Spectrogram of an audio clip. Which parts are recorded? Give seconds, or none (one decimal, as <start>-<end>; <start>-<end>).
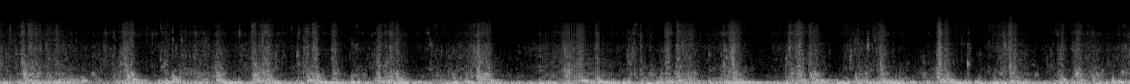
0.0-5.4; 6.2-11.3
